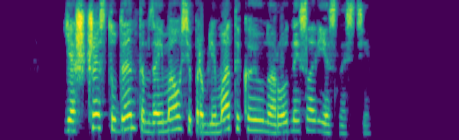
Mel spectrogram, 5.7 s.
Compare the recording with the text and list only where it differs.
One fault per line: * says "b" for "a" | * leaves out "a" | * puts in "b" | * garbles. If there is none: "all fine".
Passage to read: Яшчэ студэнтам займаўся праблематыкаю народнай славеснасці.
all fine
